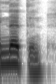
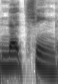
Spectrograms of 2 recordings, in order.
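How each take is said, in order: First: Said in the usual way. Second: "nothing" pronounced "nutching", with ch for th; deliberate NUT-CHING. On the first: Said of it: "I said nothing". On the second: Shown as a demonstration. Fan confirming listeners heard correctly, deliberate nutching. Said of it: "I didn't say nothing".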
